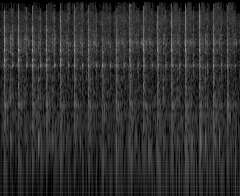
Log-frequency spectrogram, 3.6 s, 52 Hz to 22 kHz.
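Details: Bing 10/110 poppet valve steam engine on its original spirit burner, first run in months: quick, even chuff-and-click a few times a second with a crisp valve tick, no stumbles, condensation cleared, under 1 bar (about 10 psi); running cleanly.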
